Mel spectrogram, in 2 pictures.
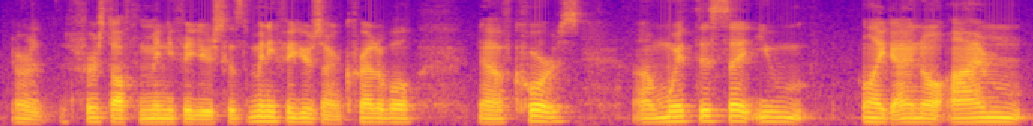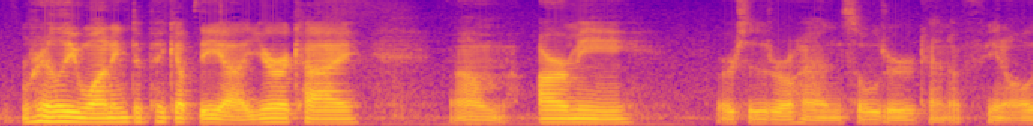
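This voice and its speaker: A man's voice: fairly low pitch, moderate pace, a little mellow. A man casually reviewing a toy set on camera, rambling and enthusiastic with many ums and likes. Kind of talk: casual unscripted product review.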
